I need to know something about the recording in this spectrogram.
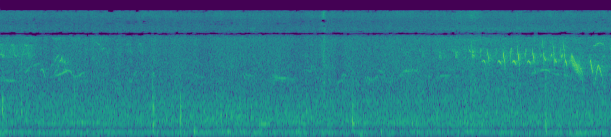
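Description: Quiet outdoor ambience: a steady low hiss with faint bird chirps, and a quick run of chirps near the end.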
